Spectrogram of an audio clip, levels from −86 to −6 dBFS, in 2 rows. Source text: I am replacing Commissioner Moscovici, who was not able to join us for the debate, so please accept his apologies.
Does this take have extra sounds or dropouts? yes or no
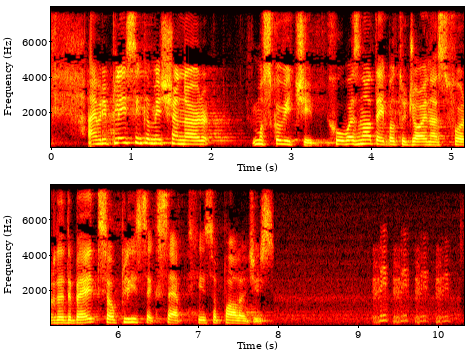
yes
